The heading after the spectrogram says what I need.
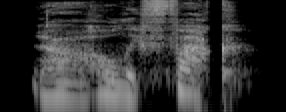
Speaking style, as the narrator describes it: gasped Dean

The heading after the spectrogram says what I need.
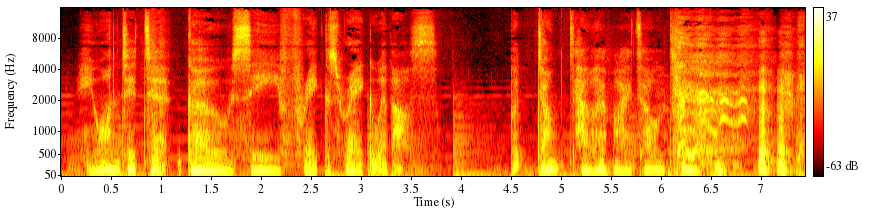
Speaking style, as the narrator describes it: whisper in his ear

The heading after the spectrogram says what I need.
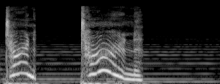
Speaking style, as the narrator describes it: she screams

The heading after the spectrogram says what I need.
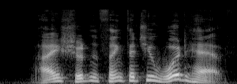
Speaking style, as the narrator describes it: he exclaimed

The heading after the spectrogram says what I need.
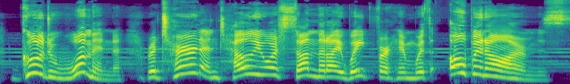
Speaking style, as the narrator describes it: the Sultan exclaimed to Aladdin's mother

